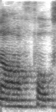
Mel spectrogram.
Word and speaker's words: awful: It died with an awful sound. Died with an awful sound. Então, esse awful se escreve com AW, mas tem um som de um O com acento agudo.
